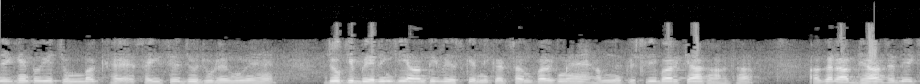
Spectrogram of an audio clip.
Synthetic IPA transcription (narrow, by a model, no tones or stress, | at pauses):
eːkʰẽt̪ojet͡ʃʊ̃mbəkɦɛsɐɦised͡ʒoːd͡ʒʊɽeɦʊeɦɛ̃ː | d͡ʒoːkibeːɾɪ̃ŋɡkiãːnt̪ʰɪkɾeːskenɪkəʈsɐ̃mpəɾkmẽɦɛɦɐmnepɪt͡ʃʰlibaːɾkjaːkɐɦat̪ʰaː | ɐ̰ɡəɾaːp̚d̪ʱjaːnsed̪eːkʰ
